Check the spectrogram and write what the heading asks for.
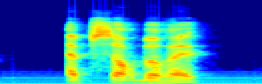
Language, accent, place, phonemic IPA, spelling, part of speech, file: French, France, Lyon, /ap.sɔʁ.bə.ʁe/, absorberai, verb, LL-Q150 (fra)-absorberai.wav
- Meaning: first-person singular future of absorber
